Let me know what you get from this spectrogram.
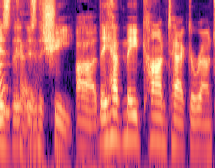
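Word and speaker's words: Shi: I think it's pronounced She, the S-H-I, a faction from San Francisco.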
